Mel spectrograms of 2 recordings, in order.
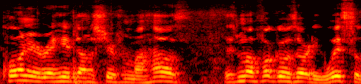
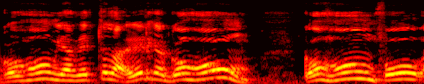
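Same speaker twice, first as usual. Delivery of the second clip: retold yell; 6 semitones higher, slower than usual. Retold telling guy to leave.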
